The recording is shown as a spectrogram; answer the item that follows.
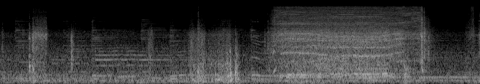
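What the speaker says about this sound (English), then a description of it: "I used the pocket hole bit to drill straight down into the bottom panel" A power drill fitted with a pocket hole bit bores straight down into the bottom panel of a streaming desk. It gives a steady, close, loud whirring grind for about five seconds that rises in pitch and intensity midway, with no talking.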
